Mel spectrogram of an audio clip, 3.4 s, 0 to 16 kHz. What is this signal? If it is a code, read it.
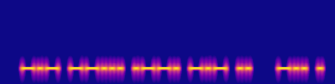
Morse code, heard as a keyed tone, about 30 wpm, 700 Hz. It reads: K7PKI DE
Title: USA Callsign DE Callsign - 5 Characters - 30wpm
